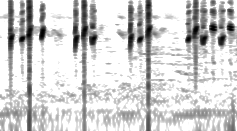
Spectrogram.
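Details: Crisp goldfinch chirps in the batbata style from a European goldfinch, coming in tight groups of three or four notes and ending in a faster run of six tweets.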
